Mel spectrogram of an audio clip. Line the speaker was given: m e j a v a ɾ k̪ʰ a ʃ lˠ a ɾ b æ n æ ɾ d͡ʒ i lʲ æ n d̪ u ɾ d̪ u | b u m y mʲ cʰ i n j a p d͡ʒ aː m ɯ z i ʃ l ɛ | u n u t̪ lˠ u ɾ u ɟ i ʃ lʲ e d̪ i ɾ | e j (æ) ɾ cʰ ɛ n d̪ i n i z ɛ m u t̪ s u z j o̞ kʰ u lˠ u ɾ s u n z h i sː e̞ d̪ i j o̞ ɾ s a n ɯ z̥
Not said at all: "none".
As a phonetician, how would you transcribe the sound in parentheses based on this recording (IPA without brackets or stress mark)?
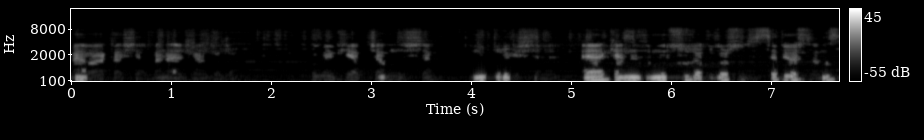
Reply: æ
